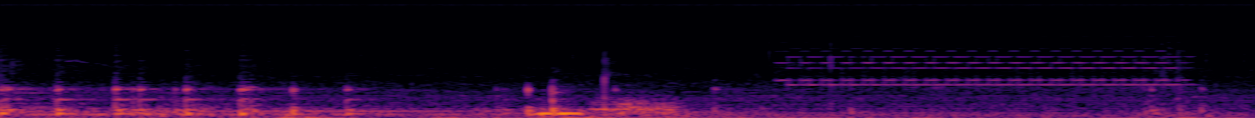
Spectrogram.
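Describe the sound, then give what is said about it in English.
A telephone rings with a steady electronic tone as a call comes in to the Free Radio Santa Cruz station. The ringing starts partway through and holds to the end, following a stretch of clicks, clatter and handling noise. No one speaks. “And here is a phone call coming in.”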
